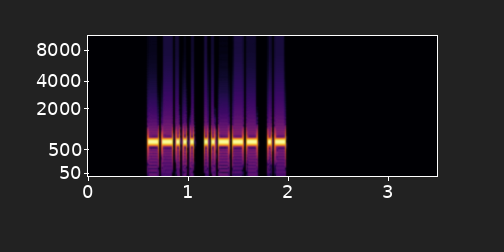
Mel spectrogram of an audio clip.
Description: Morse code, heard as a keyed tone, about 34 wpm, 700 Hz. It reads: 72A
